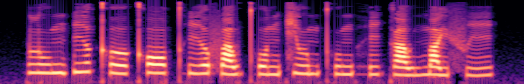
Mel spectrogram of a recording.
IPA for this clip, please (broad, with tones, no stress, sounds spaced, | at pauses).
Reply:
l uː˩˧ ŋ ʔ i˧˥ ə̯ kʰ ɤː˧˩ kʰ ɔː˧ t̪ʰ i˩˧ ə̯ f a˩˧ w t̪ʰ o˩ n t͡ɕ ɯː˧˩ m t̪ʰ u˩ ŋ h i˩ k a˩ w m a˧˩ j f i˩˧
